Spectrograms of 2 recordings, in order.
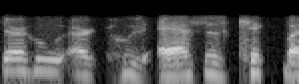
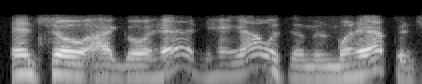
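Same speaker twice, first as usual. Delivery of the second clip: normal talking voice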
